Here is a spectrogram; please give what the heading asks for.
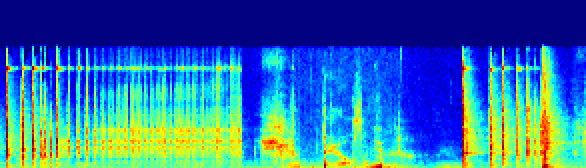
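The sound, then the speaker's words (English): A flipped coin rings and rattles through many quick metallic bounces, then quiet voices talk before a few more bright clinks arrive near the end. “Roll the tape back to a moment right at the beginning of our coin flip.”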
